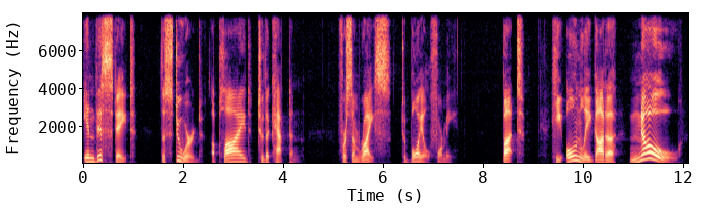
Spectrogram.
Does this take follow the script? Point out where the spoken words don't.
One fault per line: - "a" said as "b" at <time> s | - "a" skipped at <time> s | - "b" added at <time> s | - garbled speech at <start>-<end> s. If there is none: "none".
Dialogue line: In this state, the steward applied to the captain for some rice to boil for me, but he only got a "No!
none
